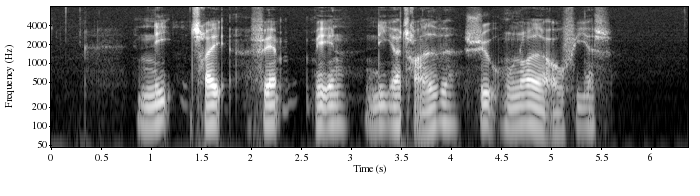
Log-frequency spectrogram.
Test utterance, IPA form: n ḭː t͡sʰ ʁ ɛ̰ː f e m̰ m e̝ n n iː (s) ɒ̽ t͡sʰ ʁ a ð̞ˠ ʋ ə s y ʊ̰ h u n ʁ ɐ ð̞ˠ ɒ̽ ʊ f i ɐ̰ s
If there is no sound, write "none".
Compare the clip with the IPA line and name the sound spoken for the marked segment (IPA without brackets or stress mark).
none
